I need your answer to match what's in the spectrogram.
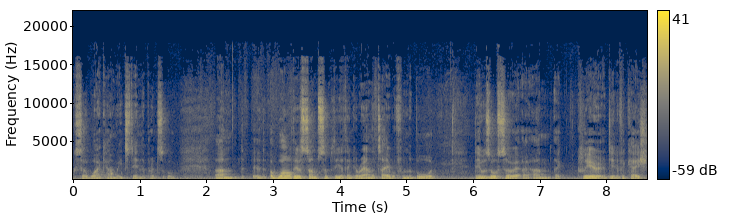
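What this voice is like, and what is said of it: New Zealand accent. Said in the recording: “you might tell from my accent, I come from New Zealand”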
